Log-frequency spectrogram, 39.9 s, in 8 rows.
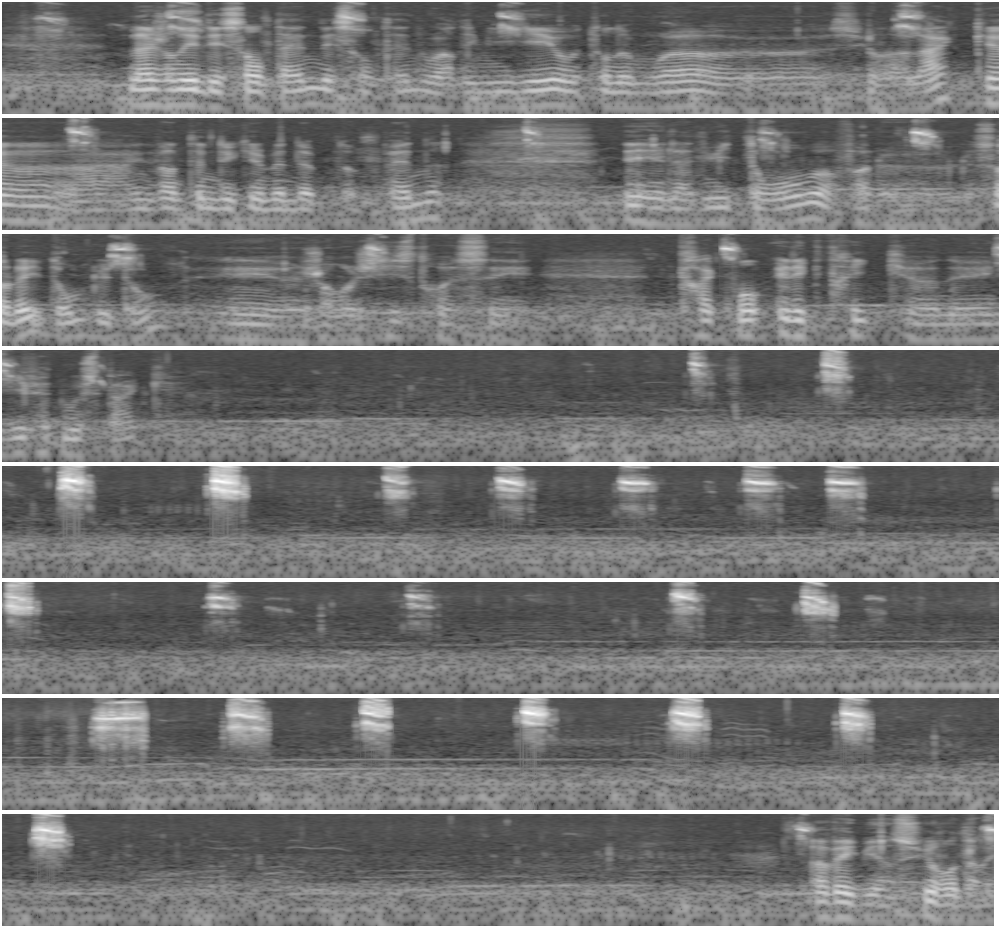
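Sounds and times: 
low hum: 0.0s - 39.8s
whiskered tern flock harsh contact calls: 18.4s - 19.2s, 20.2s - 20.4s, 21.0s - 21.2s, 21.8s - 24.3s, 24.9s - 25.2s, 25.9s - 27.2s, 28.1s - 29.4s, 30.0s - 31.9s, 32.5s - 34.4s, 35.0s - 35.3s.

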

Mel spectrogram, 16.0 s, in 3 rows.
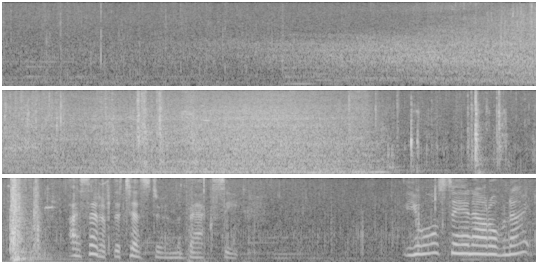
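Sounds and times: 
incoming truck approaching: 2.0s - 9.6s
speech: 11.4s - 13.3s, 14.7s - 16.0s.

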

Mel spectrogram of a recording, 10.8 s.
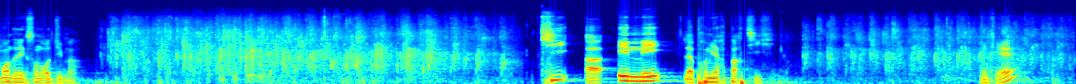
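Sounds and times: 
speech: 0.0s - 1.2s, 5.5s - 7.8s, 9.8s - 10.3s
audience applause: 1.0s - 5.2s, 8.0s - 10.7s.

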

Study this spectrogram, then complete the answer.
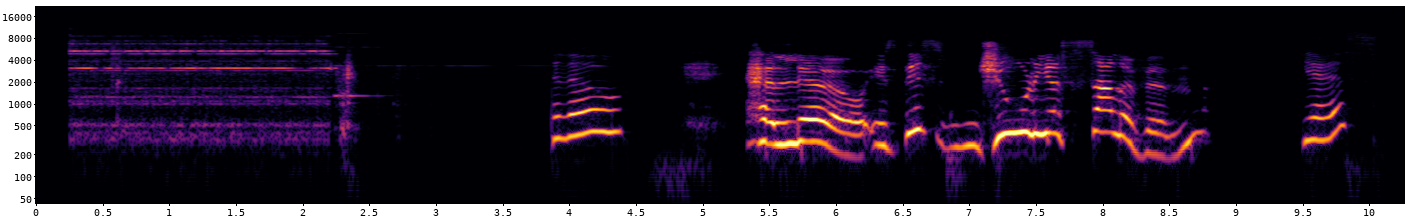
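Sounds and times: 
telephone electric bell ringing: 0.2s - 3.9s
speech: 3.9s - 4.5s, 5.4s - 8.8s, 9.5s - 10.1s.

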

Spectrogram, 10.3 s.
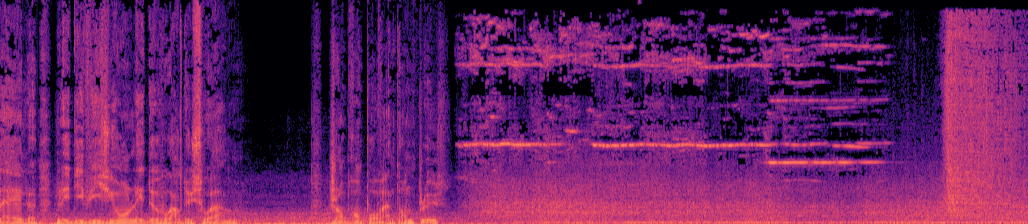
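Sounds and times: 
trains rumbling at Gare de Lyon platform in Paris: 0.0s - 10.2s
speech: 0.1s - 4.9s
high squealing tones of trains at Gare de Lyon: 4.5s - 9.0s.

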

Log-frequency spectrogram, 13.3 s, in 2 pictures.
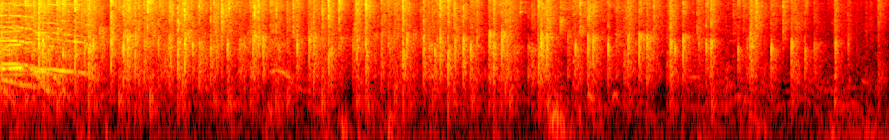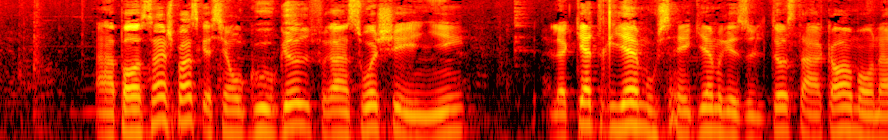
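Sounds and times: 
applause: 0.0s - 7.1s
speech: 7.4s - 10.2s, 10.8s - 13.3s.

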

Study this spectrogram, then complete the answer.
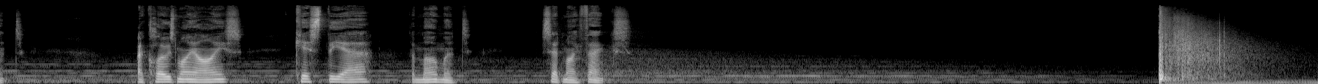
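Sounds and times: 
low steady drone: 0.0s - 13.1s
speech: 1.4s - 4.8s, 5.4s - 6.4s
gunshot echoing in a stone chamber: 11.6s - 12.9s.

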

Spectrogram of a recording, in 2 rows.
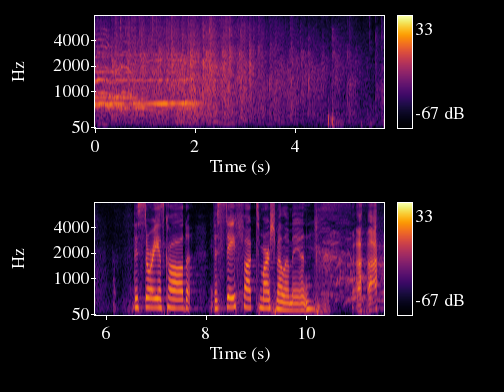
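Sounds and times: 
audience clapping: 0.0s - 6.0s
speech: 6.6s - 11.5s
laughter: 10.2s - 11.5s.

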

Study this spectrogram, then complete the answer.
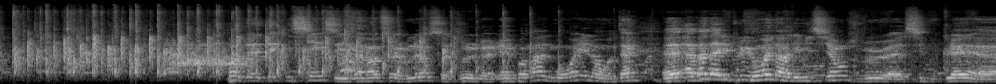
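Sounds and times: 
audience applauding a sound technician at a mixing console: 0.0s - 5.4s
speech: 2.3s - 9.9s.

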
